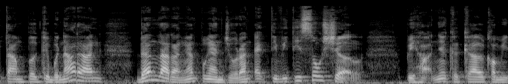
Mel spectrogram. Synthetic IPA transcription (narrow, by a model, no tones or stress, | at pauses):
t̪ampəkəbənaɾan | danlaɾaŋãnpəŋãɲd͡ʒuɾanʔɛk̚t̪ifit̪isoʃa̰l | piɦa̰ʔ̚ɲãkəkalkomĩ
